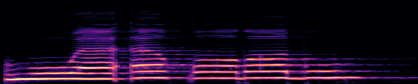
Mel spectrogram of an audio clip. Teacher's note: Huruf ra dibunyikan secara tafkhim, sebab ra berbaris di atas yaitu baris fathah. Maka cara bacanya ditebalkan.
